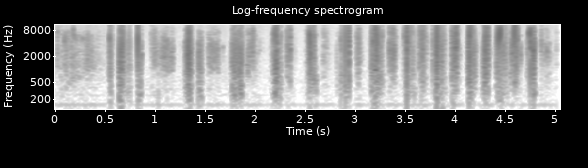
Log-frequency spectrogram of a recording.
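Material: Metal.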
